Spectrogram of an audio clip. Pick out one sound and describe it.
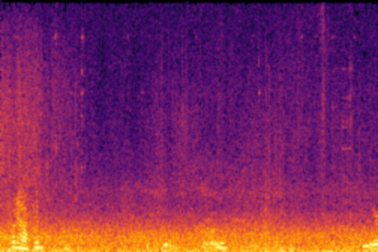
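A young boy speaks quietly nearby.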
